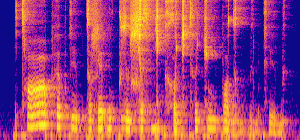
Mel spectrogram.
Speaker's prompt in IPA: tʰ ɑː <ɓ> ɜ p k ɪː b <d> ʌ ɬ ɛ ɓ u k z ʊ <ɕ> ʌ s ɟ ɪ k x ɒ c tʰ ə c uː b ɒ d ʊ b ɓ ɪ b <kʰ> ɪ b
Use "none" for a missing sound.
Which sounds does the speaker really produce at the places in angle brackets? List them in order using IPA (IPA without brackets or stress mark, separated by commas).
pʰ, d, ɕ, kʰ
